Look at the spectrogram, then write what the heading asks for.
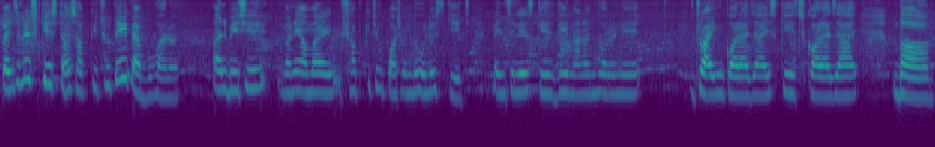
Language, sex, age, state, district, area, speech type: Bengali, female, 18-30, West Bengal, Hooghly, urban, spontaneous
